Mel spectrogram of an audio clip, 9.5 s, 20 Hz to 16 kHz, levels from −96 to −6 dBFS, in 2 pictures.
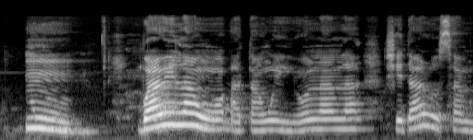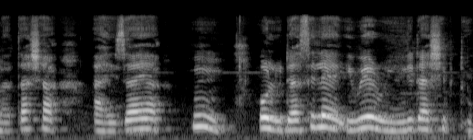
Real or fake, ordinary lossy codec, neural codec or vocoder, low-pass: real; none; none; 10.8 kHz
